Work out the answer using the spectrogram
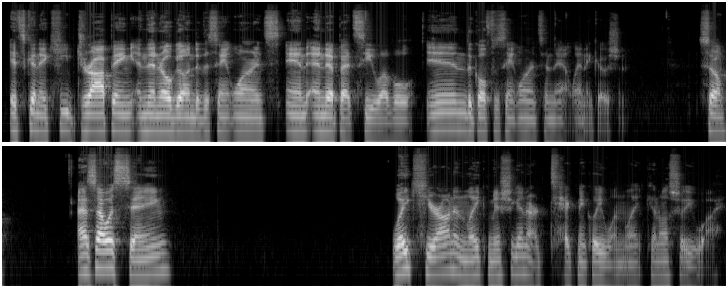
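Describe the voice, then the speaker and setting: A man's voice: mid-range voice, normal speed. An American man giving an informal, conversational explainer with offhand asides, talking into a headphone microphone. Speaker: presenter. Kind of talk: casual explainer commentary over maps.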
